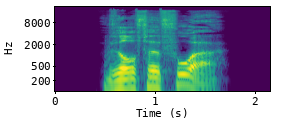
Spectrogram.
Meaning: first/third-person singular subjunctive II of vorwerfen
- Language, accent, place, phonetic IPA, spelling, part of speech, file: German, Germany, Berlin, [ˌvʏʁfə ˈfoːɐ̯], würfe vor, verb, De-würfe vor.ogg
